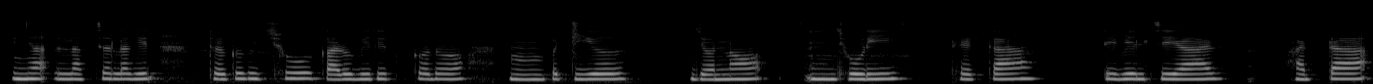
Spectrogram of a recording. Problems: none marked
